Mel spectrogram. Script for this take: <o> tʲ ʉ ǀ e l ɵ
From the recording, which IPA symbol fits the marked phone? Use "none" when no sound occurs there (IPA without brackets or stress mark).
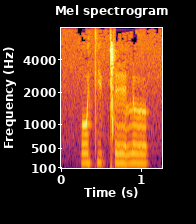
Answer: o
